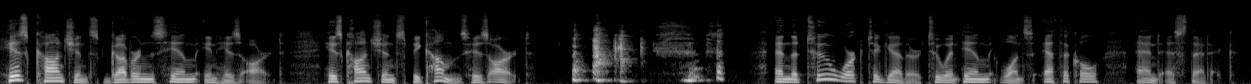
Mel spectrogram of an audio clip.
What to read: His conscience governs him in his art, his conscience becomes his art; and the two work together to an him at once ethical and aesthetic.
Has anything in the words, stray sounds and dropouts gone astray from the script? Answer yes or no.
yes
